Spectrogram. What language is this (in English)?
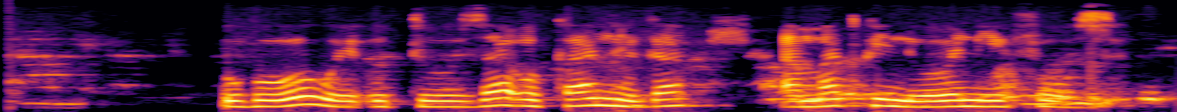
Kinyarwanda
